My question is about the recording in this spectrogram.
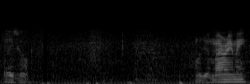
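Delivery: low, soft and sincere; tender proposal. Acted. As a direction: propose gently.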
